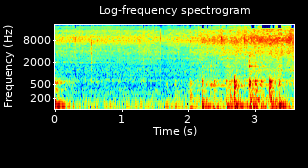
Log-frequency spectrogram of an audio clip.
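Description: Vegetables sizzle and are stirred in a hot pan while a crab roast is being cooked: a continuous loud hiss with scraping stir strokes growing busier toward the end.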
